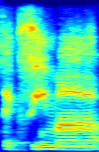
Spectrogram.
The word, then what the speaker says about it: eczema: into the rosacea potentially the eczema or eczema depending how you say it psoriasis that type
